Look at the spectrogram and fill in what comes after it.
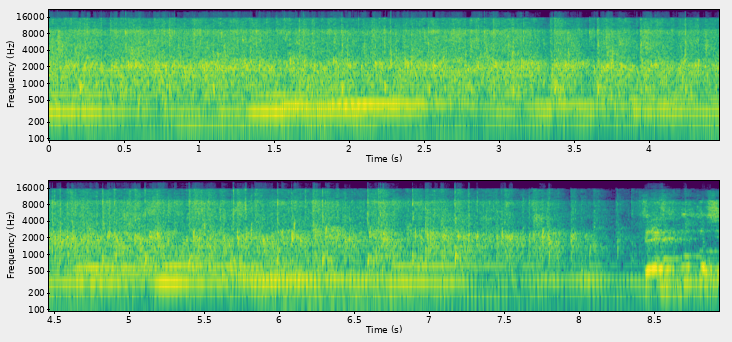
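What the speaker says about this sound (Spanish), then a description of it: "Dale un fuerte aplauso." A church congregation breaks into loud applause after a sermon, a broad, continuous clapping that carries over sustained organ or keyboard tones and some voices, fading near the end.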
